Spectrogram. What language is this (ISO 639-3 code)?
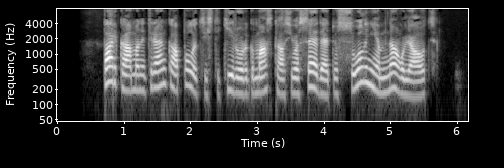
lav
